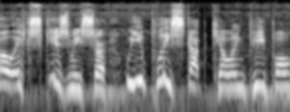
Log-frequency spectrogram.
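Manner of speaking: sweet, gentle, kind and overly courteous tone. Acting out an overly polite request, in a mock-sweet polite tone. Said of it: "I want to be sweet and kind".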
